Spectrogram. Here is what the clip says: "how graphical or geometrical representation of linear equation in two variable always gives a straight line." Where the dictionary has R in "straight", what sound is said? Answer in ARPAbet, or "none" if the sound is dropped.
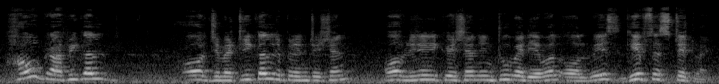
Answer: none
